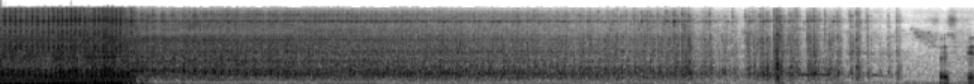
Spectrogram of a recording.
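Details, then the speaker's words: Brush cutter (motokosa) after winter storage, fresh fuel, hard starting since autumn: roars briefly then sinks into uneven fading putter and dies, won't keep running — sputtering and stalling. "Після зими таке часто, хоча скажу, тут конкретно цей цей ще підлючував з осені, то він ще тоді тяжко заводись."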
